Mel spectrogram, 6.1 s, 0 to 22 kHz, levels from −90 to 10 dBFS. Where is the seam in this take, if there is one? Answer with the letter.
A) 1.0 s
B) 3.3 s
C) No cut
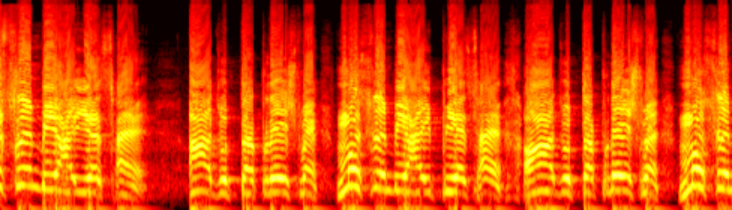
C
